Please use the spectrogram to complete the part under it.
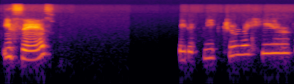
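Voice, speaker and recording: High, unhurried woman teacher. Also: lively intonation, poor audio. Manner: patient, repeats and praises student answers. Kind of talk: online class teaching.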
